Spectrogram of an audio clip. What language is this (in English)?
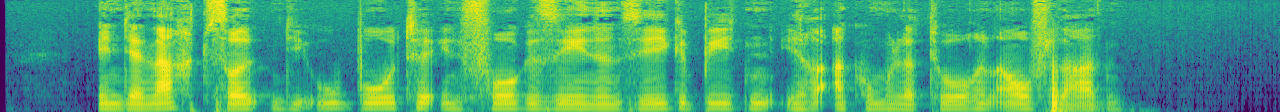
German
